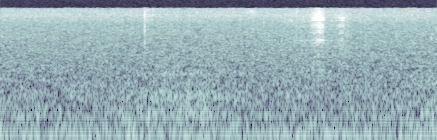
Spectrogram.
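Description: Near silence: faint room tone, with one brief faint tick about one and a half seconds in.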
